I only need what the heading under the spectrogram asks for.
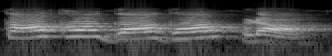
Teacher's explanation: जब इनको आप बोलते हो तो आपकी ध्वनि कहां से आती है कंठ मतलब गले से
